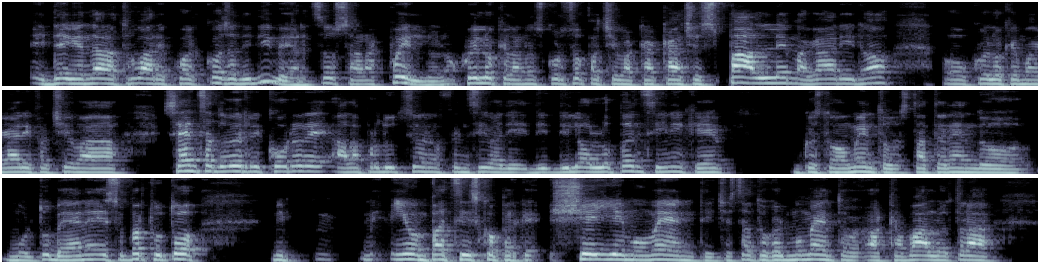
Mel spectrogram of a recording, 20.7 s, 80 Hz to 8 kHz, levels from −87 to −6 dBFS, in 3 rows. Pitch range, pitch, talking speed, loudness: 140-170 Hz, 155 Hz, 175 wpm, -28 LUFS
